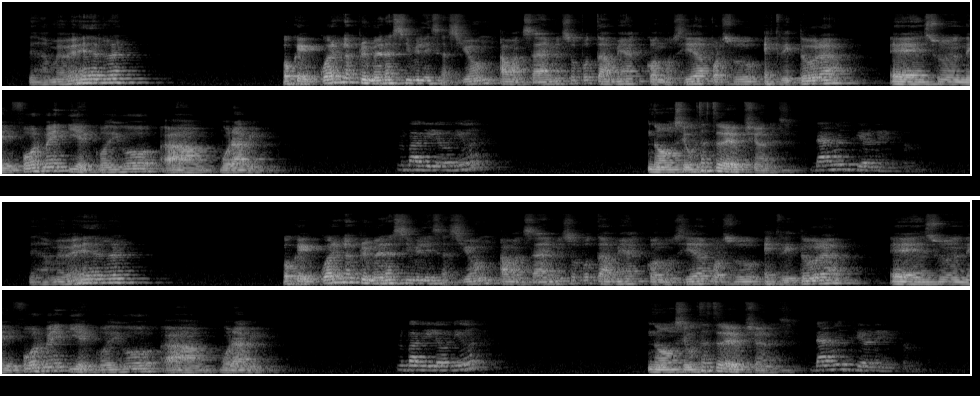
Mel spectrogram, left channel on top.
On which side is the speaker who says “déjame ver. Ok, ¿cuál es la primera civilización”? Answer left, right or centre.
Left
